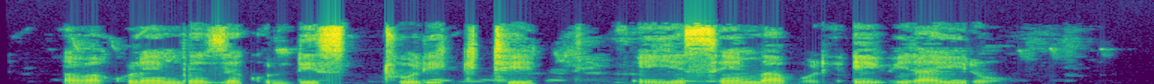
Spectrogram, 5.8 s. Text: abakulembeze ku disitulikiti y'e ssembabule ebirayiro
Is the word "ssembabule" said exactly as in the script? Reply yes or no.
yes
